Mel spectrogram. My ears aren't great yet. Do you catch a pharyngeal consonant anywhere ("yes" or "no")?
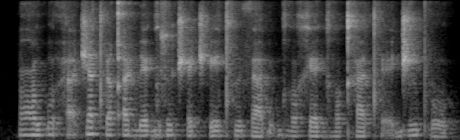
yes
